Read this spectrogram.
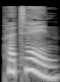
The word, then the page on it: pertain: anglais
